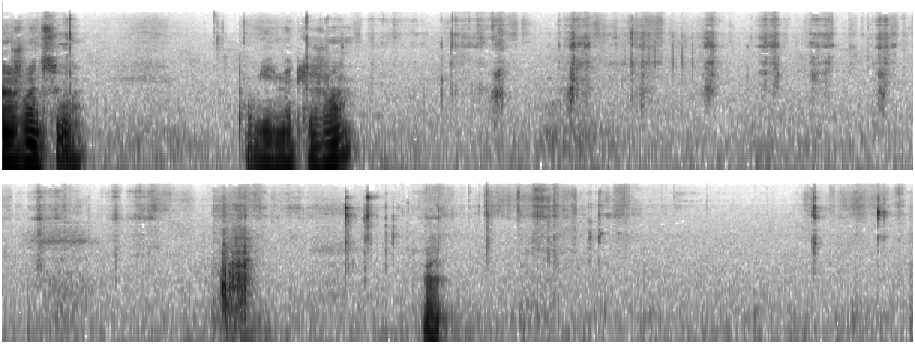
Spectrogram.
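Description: Small metal parts click softly as a nut is unscrewed by hand.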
